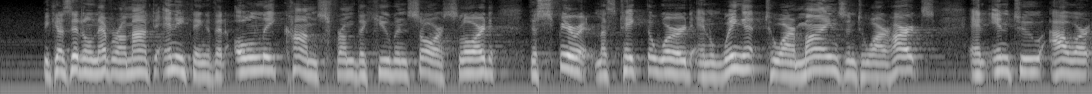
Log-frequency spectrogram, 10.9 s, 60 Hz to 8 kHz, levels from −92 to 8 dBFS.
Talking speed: 185 wpm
